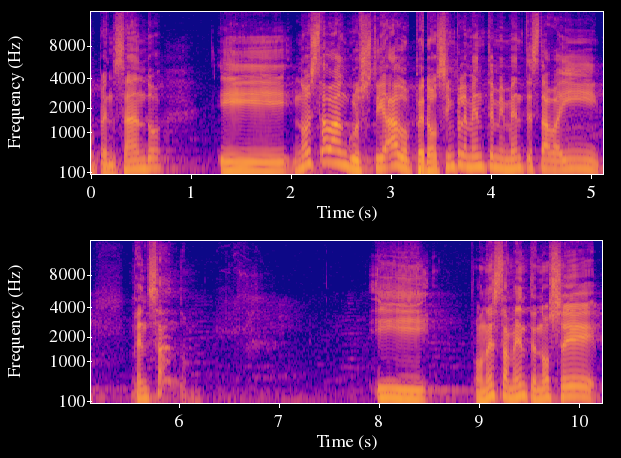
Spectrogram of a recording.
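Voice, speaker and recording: A man's voice: a little high, a bit bright. A middle-aged man preaching a Sunday school sermon as pastor, telling personal stories in a conversational way with many fillers and restarts. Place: church hall. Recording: long hall reverb.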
